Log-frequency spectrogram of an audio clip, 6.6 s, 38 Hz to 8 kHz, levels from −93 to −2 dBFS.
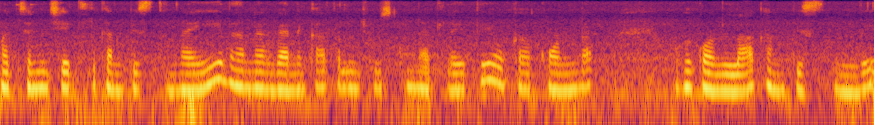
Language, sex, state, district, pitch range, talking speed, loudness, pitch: Telugu, female, Andhra Pradesh, Guntur, 175-190 Hz, 135 wpm, -15 LUFS, 185 Hz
